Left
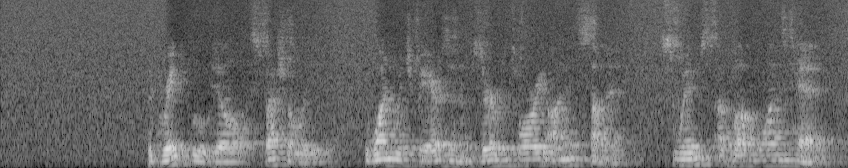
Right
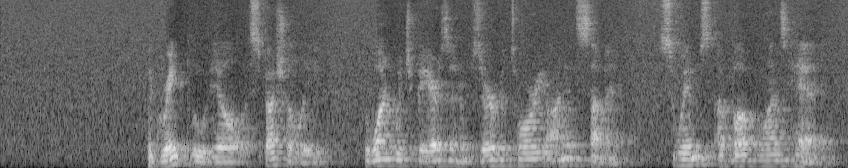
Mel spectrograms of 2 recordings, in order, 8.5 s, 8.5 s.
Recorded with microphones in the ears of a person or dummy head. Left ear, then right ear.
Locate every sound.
1.5 s a man speaking: 85° right, 1.0 m; by 8.3 s 55° right (ahead or behind), 4.5 m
